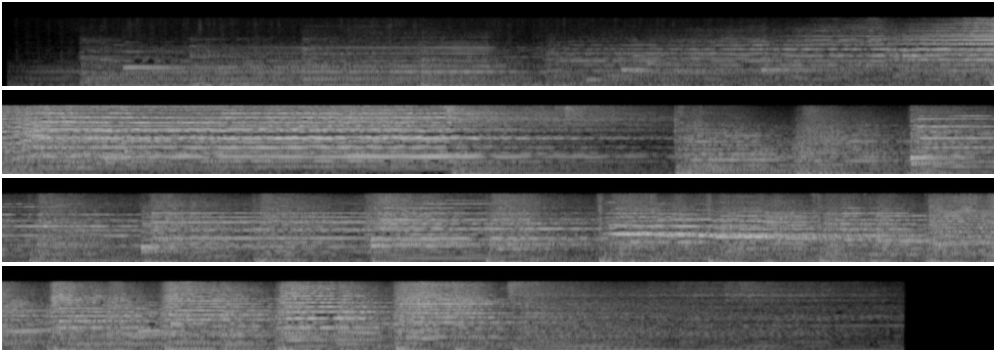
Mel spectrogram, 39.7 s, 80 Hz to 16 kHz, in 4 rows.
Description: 1992 thrilling slow instr.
